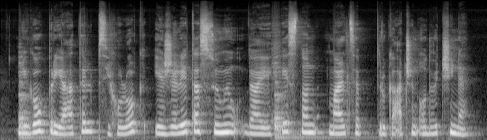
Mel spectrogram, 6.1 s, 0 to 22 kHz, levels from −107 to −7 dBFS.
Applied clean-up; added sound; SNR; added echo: none; Piano; 16 dB; none.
